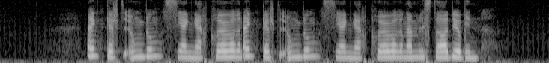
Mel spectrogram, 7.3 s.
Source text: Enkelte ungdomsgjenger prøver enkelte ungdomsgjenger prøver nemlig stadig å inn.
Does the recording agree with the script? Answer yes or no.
yes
